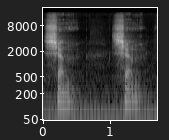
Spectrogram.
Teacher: Es como si solamente fuera sh, n. Pero sí es schwa, o sea, shun, shun.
